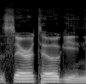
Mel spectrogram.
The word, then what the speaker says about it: Saratogian: As Sugi just alluded to, you got your start in local journalism, including covering horse racing at the Saratogian. Am I saying that right? – The Saratogian, yeah.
